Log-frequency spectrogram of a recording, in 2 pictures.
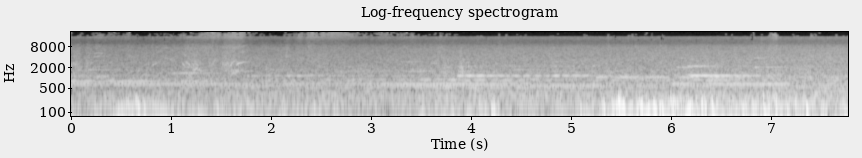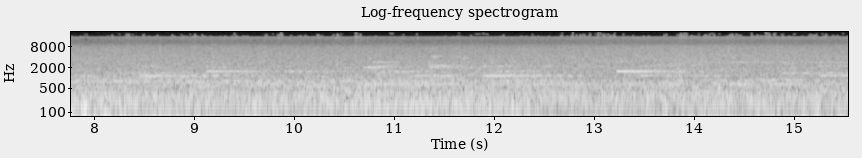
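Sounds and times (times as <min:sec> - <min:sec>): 
road noise: 0:00.0 - 0:15.5
wind chimes ringing outdoors at night: 0:00.0 - 0:15.5.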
